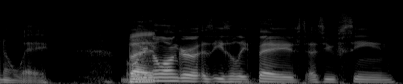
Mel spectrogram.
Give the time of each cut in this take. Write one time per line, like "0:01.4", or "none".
none

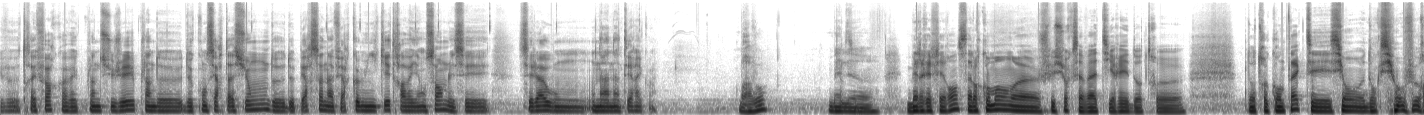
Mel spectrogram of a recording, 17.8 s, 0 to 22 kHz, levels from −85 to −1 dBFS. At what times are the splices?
none

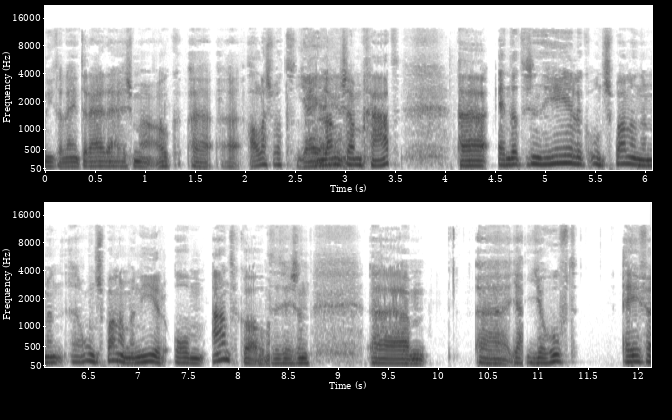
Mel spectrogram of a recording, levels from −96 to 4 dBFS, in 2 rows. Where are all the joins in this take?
0:08.3
0:10.8

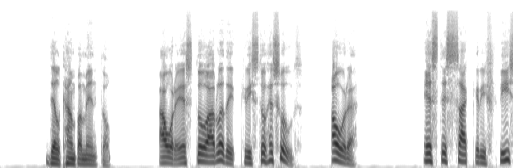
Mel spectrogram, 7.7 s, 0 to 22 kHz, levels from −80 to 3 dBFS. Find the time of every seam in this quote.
none

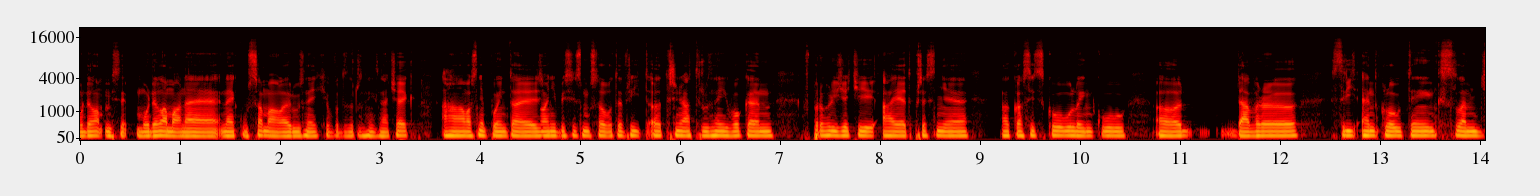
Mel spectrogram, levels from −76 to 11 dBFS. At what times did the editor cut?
0:03.5
0:04.6

